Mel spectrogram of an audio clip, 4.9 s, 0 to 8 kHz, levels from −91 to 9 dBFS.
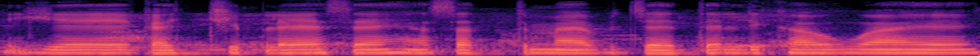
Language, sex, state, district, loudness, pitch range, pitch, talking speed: Hindi, male, Uttar Pradesh, Gorakhpur, -24 LUFS, 120-125 Hz, 120 Hz, 120 wpm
